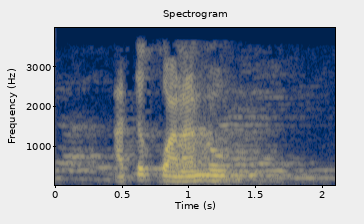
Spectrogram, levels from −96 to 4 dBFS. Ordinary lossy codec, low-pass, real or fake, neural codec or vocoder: AAC, 16 kbps; 3.6 kHz; real; none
